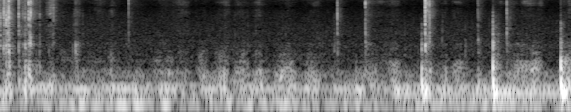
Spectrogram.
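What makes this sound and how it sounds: A large clear printed plastic bag holding a laptop case is tapped and traced over its printed text with a fingertip and long nails. Sharp, bright crinkling taps sound out at irregular intervals over a low, steady hum, with softer scratching rustles in between.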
